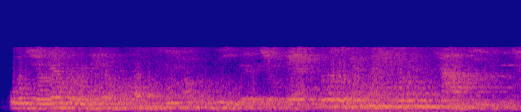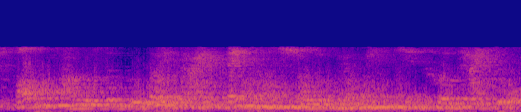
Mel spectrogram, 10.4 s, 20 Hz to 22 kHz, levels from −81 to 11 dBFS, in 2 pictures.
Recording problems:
room echo; strong; dies away in 1.9 s
off-mic speech; far
garbled, watery; badly; nothing above 4 kHz
distortion; slight; 20% of the sound clipped

